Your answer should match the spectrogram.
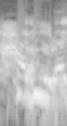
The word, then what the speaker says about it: Khabib: Habib. The K is silent.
